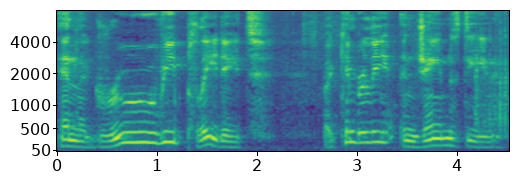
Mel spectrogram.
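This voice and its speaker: An adult reading a picture book aloud in an expressive narration style meant for young children. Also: mid-range voice, slow, slight background noise. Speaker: children's storybook reader.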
